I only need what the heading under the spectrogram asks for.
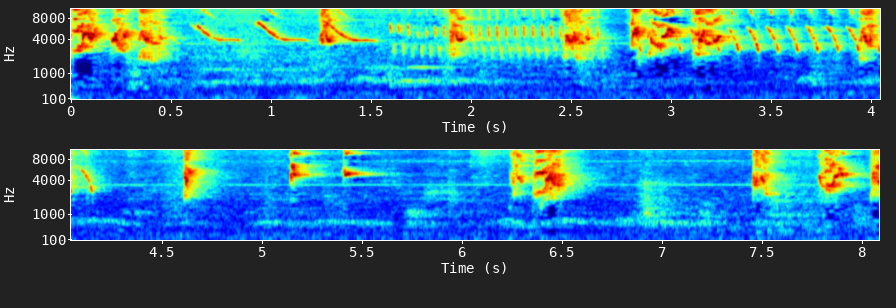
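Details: Morning canary song, fast and varied: high chirps, quick downward-sliding notes, rapid rattling trills and buzzy rolls strung together, with brief pauses and a faint low background rumble.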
